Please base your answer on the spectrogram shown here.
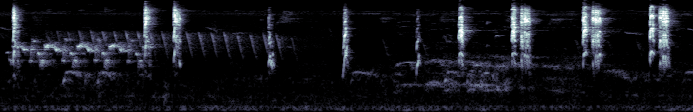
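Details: Long-tailed shrike, a wild bird, in a lure recording: a fast run of twittering, mimicked notes in the first three seconds, then harsh broadband rasping notes repeated at uneven intervals.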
